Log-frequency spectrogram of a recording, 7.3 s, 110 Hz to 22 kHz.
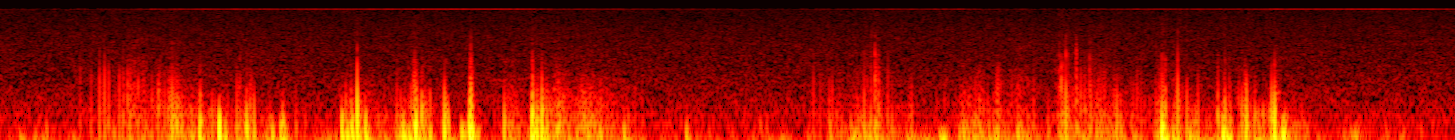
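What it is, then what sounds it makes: Tapping directly on metal mesh microphone grilles. Fingertips and long manicured nails tap and rub directly on both metal-grille XY mic capsules of a handheld TASCAM DR-40X recorder with a plastic body. The result is a quick, irregular run of deep, boomy thumps with dull rubbing between them, with almost all the sound in the low end and almost no high content.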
